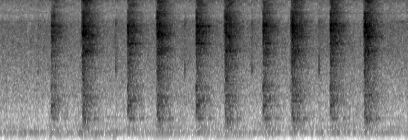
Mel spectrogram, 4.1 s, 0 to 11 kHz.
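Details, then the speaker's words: Scag mower with Kawasaki engine, engine off, its electric PTO clutch energised through jumper wires. Sharp, light clicks about every 0.7 seconds, fainter than the other clutch. Weak clutch engagement click. "Definitely not as loud as the other one when it clicks on, but it does click on."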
